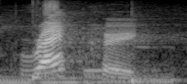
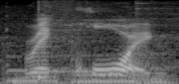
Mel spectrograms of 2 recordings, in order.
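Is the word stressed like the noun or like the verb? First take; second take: noun; verb. First: It carries the noun stress pattern. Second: It carries the verb stress pattern. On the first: It names a thing. "in the nouns, we say record" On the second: It names an action. "In the verb, record"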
